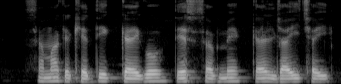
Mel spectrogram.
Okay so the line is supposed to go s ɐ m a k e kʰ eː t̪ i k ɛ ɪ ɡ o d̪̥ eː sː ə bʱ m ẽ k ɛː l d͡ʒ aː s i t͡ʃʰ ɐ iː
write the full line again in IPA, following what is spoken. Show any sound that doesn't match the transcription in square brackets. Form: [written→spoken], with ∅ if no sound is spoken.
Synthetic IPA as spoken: s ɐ m a k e kʰ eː t̪ i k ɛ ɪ ɡ o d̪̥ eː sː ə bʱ m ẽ k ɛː l d͡ʒ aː [s→∅] i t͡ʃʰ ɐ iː

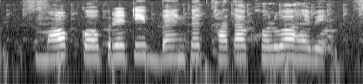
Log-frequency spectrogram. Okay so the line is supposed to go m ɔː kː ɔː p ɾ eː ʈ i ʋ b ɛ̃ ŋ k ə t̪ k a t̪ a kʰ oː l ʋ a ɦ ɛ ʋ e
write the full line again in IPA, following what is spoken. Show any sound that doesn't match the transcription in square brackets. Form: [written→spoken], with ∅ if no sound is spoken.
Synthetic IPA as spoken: m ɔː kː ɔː p ɾ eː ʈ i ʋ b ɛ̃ ŋ k ə t̪ [k→kʰ] a t̪ a kʰ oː l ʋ a ɦ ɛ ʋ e

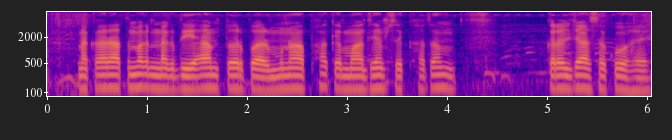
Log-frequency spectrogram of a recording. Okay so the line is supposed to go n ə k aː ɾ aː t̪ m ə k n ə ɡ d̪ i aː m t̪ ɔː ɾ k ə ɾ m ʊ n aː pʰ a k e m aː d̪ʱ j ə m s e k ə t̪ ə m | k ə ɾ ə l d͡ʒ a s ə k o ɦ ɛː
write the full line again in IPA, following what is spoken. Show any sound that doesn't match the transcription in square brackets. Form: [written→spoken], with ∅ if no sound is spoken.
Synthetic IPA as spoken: n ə k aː ɾ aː t̪ m ə k n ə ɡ d̪ i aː m t̪ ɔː ɾ [k→p] ə ɾ m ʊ n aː pʰ a k e m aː d̪ʱ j ə m s e [k→kʰ] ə t̪ ə m | k ə ɾ ə l d͡ʒ a s ə k o ɦ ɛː

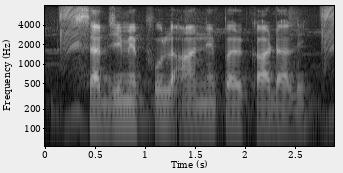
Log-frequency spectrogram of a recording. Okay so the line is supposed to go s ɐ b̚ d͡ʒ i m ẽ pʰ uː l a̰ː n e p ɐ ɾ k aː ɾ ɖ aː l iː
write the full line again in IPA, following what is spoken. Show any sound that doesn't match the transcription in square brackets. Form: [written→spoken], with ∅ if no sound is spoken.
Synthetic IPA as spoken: s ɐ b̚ d͡ʒ i m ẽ pʰ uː l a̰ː n e p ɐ ɾ k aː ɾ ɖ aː l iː

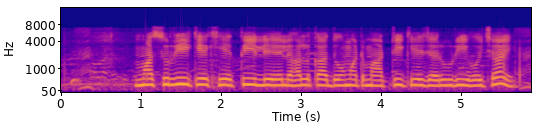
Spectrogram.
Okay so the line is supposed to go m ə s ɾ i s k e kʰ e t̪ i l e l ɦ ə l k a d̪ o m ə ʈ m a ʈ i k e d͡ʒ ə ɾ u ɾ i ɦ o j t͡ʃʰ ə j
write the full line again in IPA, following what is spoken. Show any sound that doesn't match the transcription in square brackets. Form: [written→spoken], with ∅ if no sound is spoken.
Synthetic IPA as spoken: m ə s ɾ i [s→∅] k e kʰ e t̪ i l e l ɦ ə l k a d̪ o m ə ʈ m a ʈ i k e d͡ʒ ə ɾ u ɾ i ɦ o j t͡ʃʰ ə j

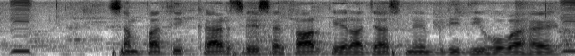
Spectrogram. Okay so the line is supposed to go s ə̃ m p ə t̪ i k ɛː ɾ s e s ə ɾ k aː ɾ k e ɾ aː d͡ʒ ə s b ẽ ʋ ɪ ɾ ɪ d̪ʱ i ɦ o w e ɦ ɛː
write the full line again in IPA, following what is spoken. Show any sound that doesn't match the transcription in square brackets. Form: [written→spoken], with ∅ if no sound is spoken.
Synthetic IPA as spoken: s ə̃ m p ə t̪ i k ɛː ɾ s e s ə ɾ k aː ɾ k e ɾ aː d͡ʒ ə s [b→m] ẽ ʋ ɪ ɾ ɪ d̪ʱ i ɦ o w [e→a] ɦ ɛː

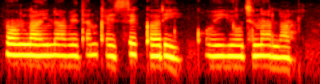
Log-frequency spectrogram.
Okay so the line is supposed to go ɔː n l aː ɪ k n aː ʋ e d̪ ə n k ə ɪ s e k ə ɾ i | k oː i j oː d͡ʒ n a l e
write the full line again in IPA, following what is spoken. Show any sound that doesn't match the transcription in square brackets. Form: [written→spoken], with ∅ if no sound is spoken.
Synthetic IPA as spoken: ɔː n l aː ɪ [k→∅] n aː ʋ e d̪ ə n k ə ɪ s e k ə ɾ i | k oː i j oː d͡ʒ n a l [e→a]

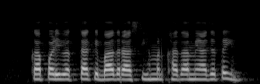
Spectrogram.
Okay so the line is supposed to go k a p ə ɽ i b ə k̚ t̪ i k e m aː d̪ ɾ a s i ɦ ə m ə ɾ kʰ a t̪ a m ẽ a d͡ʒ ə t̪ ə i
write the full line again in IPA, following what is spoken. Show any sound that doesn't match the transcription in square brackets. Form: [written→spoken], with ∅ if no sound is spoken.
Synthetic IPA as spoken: k a p ə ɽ i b ə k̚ t̪ [i→a] k e [m→b] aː d̪ ɾ a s i ɦ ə m ə ɾ kʰ a t̪ a m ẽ a d͡ʒ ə t̪ ə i

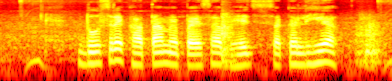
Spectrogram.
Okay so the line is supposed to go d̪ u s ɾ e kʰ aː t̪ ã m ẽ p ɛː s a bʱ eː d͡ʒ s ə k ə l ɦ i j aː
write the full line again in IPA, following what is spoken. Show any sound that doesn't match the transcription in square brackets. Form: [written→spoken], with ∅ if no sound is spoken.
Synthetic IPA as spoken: d̪ [u→uː] s ɾ e kʰ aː t̪ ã m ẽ p ɛː s a bʱ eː d͡ʒ s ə k ə l ɦ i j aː

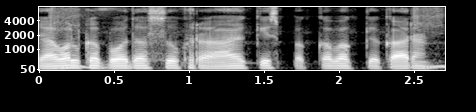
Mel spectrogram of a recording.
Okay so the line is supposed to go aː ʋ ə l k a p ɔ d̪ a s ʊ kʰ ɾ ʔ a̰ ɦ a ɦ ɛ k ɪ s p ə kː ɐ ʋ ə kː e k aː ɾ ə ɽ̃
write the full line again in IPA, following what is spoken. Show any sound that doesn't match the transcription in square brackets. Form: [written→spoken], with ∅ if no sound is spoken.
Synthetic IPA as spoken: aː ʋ ə l k a p [ɔ→ɔː] d̪ a s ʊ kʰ ɾ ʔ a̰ ɦ a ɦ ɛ k ɪ s p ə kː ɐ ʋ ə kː e k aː ɾ ə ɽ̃

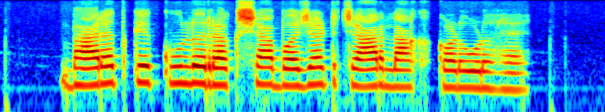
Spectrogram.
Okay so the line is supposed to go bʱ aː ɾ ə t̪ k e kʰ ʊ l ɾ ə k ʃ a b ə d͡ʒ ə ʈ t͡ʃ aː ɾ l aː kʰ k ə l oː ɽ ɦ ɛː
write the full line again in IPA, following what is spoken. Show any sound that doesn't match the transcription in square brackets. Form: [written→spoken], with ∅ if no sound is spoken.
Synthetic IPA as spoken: bʱ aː ɾ ə t̪ k e [kʰ→k] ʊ l ɾ ə k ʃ a b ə d͡ʒ ə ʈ t͡ʃ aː ɾ l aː kʰ k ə [l→ɽ] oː ɽ ɦ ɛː

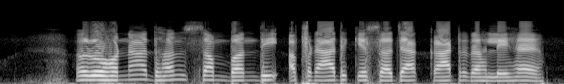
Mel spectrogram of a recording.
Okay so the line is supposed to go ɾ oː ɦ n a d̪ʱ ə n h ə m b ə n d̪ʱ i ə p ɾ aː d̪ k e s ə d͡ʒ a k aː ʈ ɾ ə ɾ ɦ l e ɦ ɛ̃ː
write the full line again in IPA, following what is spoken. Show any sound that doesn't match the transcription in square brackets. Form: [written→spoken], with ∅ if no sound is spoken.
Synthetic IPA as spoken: ɾ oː ɦ n a d̪ʱ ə n [h→s] ə m b ə n d̪ʱ i ə p ɾ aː d̪ k e s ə d͡ʒ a k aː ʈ ɾ ə [ɾ→∅] ɦ l e ɦ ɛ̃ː

